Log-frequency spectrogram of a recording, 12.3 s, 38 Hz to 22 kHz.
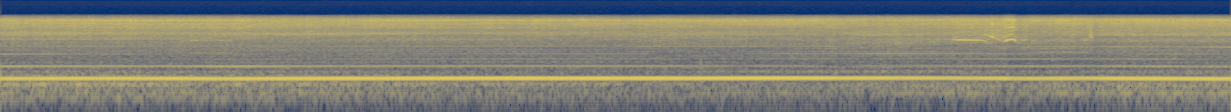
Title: Vintage EMESCO No. 90N Dentist Dental Drill / Tool - Medical Device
